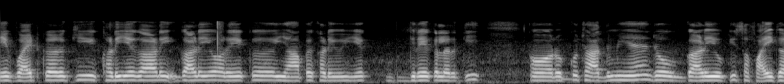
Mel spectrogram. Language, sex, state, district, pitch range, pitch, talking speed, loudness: Hindi, female, Chandigarh, Chandigarh, 180-195 Hz, 190 Hz, 205 wpm, -15 LUFS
